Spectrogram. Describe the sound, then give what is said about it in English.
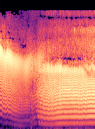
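Fart sound effect, a buzzy rippling drone about one and a half seconds long with a brief catch near the start before it settles into a slightly lower, steady, wobbling rasp. “And as he passed gas, he went”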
